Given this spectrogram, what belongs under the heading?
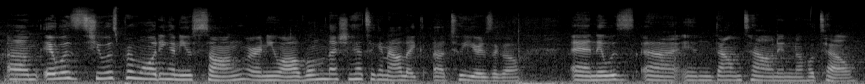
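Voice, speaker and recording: A woman's voice: medium pitch, normal speed, few pauses, a little hiss or hum, poor audio. A woman who works as a radio presenter, chatting casually as a guest in an interview. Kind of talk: casual conversational interview chat.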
